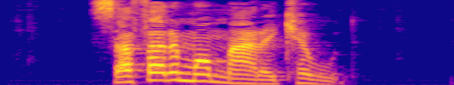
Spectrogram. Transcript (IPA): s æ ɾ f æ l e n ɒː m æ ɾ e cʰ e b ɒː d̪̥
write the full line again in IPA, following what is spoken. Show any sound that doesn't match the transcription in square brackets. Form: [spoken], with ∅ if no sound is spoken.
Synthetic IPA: s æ [∅] f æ [ɾ] e [m] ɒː m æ ɾ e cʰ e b [uː] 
